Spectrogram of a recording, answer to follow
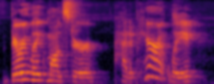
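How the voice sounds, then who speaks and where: Animated, giggly young-sounding woman. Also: medium pitch, measured pace. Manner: giggly, sweary, heavy use of "like". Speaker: podcast co-host telling a story. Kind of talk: casual comedic chat, storytelling.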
